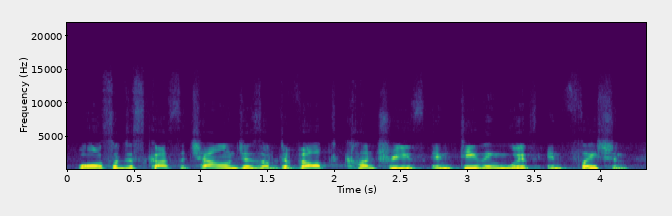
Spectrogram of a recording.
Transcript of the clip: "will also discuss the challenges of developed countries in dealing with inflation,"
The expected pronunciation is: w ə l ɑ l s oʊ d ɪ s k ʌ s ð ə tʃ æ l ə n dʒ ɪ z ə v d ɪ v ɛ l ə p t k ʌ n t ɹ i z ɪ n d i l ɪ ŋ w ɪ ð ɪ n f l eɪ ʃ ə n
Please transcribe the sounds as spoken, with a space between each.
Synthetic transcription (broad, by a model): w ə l ɑ l s oʊ d ɪ s k ʌ s ð ə tʃ æ l ə n dʒ ɪ z ə v d ɪ v ɛ l ə p t k ʌ n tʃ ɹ i z ɪ n d i l ɪ ŋ w ɪ ð ɪ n f l eɪ ʃ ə n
